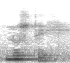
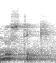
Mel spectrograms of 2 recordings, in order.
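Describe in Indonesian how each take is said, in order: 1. Akhirannya bunyi ich yang lembut. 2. Akhirannya bunyi g atau k yang keras. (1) "tapi König, lustig" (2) "bukan lagi König dan lustig"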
